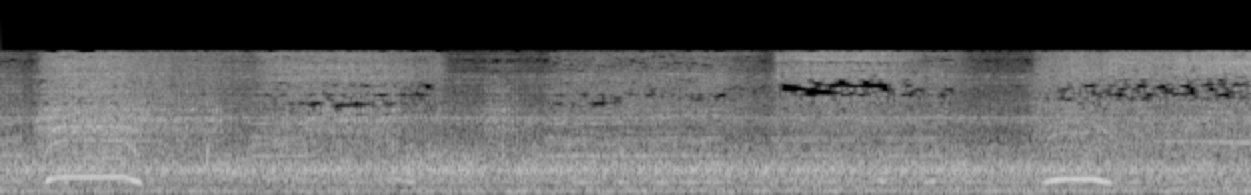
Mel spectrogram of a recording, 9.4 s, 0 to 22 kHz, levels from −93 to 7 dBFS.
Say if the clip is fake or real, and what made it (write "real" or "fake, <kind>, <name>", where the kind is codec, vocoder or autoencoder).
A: real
